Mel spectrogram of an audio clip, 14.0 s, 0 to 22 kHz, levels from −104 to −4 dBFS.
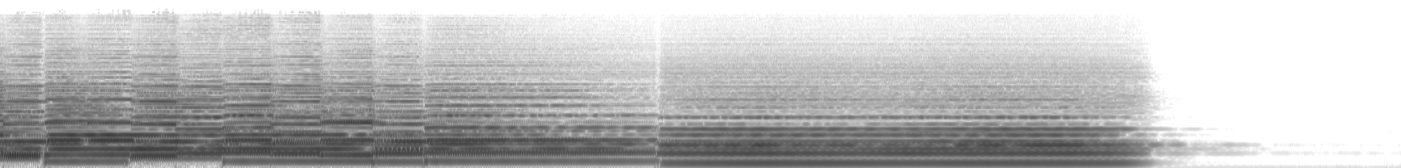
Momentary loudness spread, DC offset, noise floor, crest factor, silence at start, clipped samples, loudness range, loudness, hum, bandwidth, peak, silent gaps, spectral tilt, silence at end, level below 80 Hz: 9 LU; under 0.1%; under -90 dBFS; 16 dB; 0 s; under 0.1%; 8 LU; -33 LUFS; none; 15.5 kHz; -16 dBFS; none; -7 dB/octave; 2.55 s; -56 dBFS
